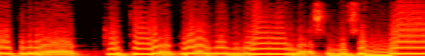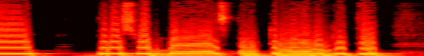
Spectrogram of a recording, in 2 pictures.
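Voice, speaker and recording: There is noticeable background noise behind this man. He talks at a fairly slow pace with very wide pitch swings. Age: 60s. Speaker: hypnotherapist sharing on a radio talk. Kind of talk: radio talk show discussion. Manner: hesitant, many fillers.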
